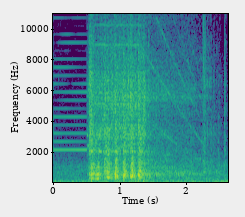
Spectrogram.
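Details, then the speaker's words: Mercedes Sprinter van no-start: starter actuated directly with power probe gives a short burst of strong, even cranking, starter healthy; fault in wiring or relay, new relay suspected. "So, we know the starter itself is good and the problem is in the wiring or the relay."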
